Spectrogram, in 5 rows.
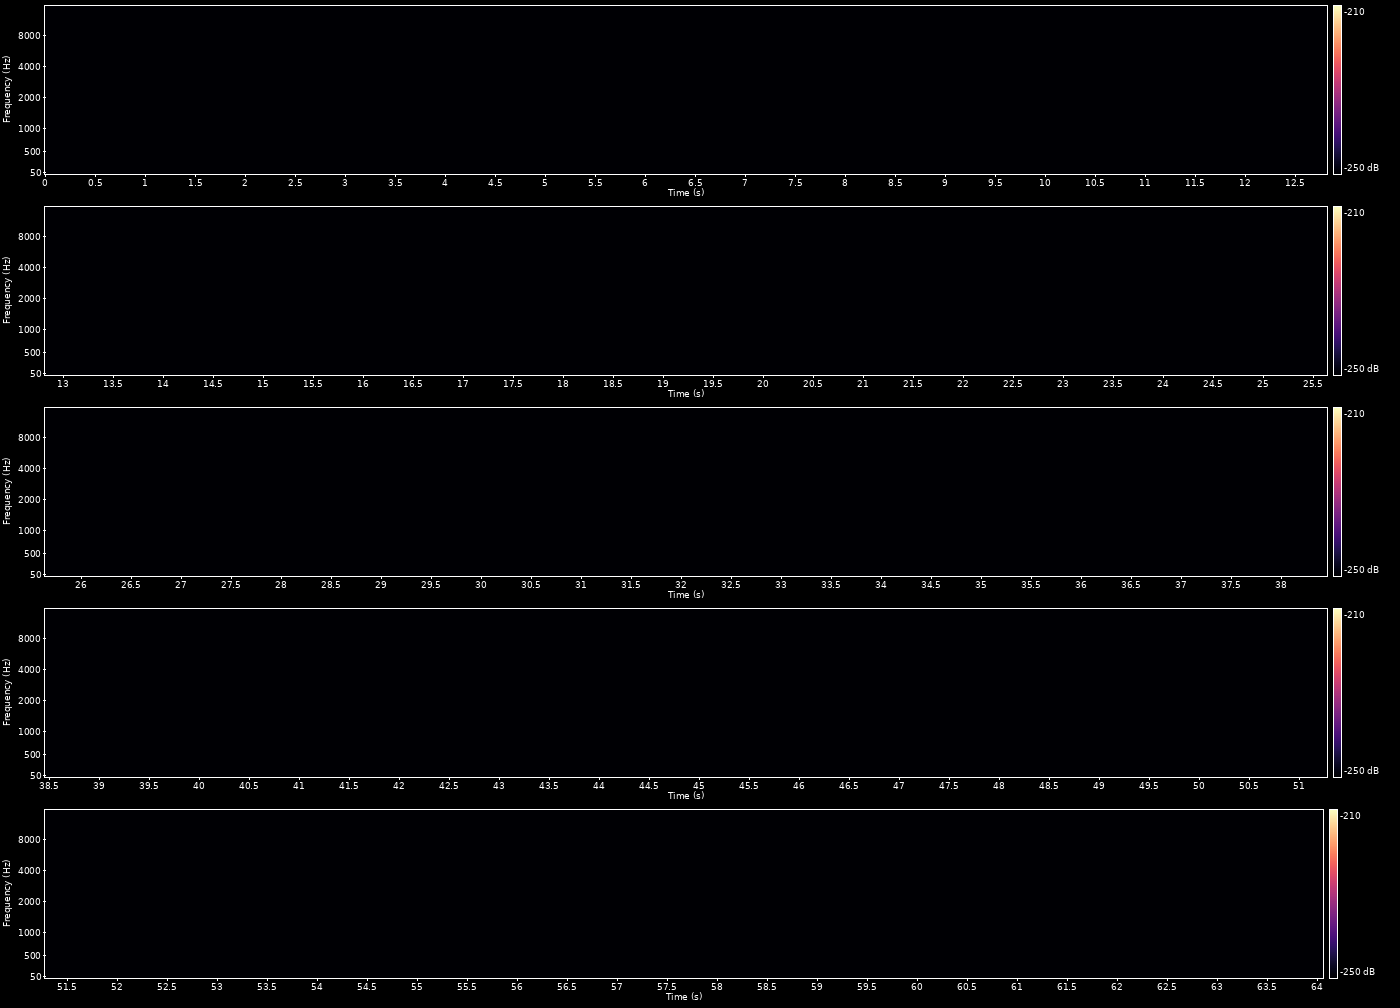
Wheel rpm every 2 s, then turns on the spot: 0, 0, 0, 0, 0, 0, 0, 0, 0, 0, 0, 0, 0, 0, 0, 0, 0, 0, 0, 0, 0, 0, 0, 0, 0, 0, 0, 0, 0, 0, 0, 0.
none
